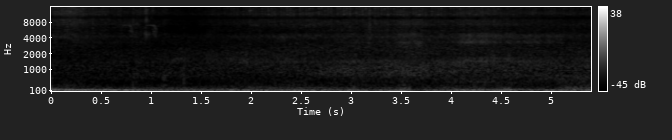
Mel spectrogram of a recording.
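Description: A Lexus RC350's 3.5-litre V6 idling steadily, a low even hum.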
